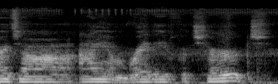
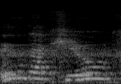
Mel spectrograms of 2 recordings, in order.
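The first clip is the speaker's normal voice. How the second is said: delighted high coo; 14 semitones higher, 10 dB quieter, slower than usual. Real, not acted. Showing off her outfit.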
